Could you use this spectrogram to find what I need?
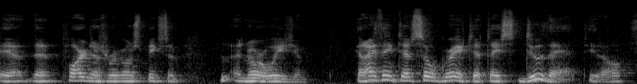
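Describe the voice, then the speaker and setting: A somewhat breathy man at a fairly high pitch, moderate in pace, with ordinary pitch variation. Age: 90s. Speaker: poet. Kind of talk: interview answer. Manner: hesitant, rambling.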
